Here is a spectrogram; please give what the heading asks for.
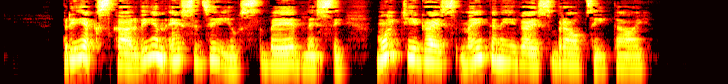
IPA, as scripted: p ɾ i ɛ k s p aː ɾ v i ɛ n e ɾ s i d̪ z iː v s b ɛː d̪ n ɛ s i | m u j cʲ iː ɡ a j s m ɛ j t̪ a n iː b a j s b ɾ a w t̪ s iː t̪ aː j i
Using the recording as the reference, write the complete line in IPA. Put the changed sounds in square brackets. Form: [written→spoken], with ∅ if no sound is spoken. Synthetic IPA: p ɾ i ɛ k s [p→k] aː ɾ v i ɛ n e [ɾ→∅] s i d̪ z iː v s b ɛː d̪ n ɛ s i | m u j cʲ iː ɡ a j s m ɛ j t̪ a n iː [b→ɡ] a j s b ɾ a w t̪ s iː t̪ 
